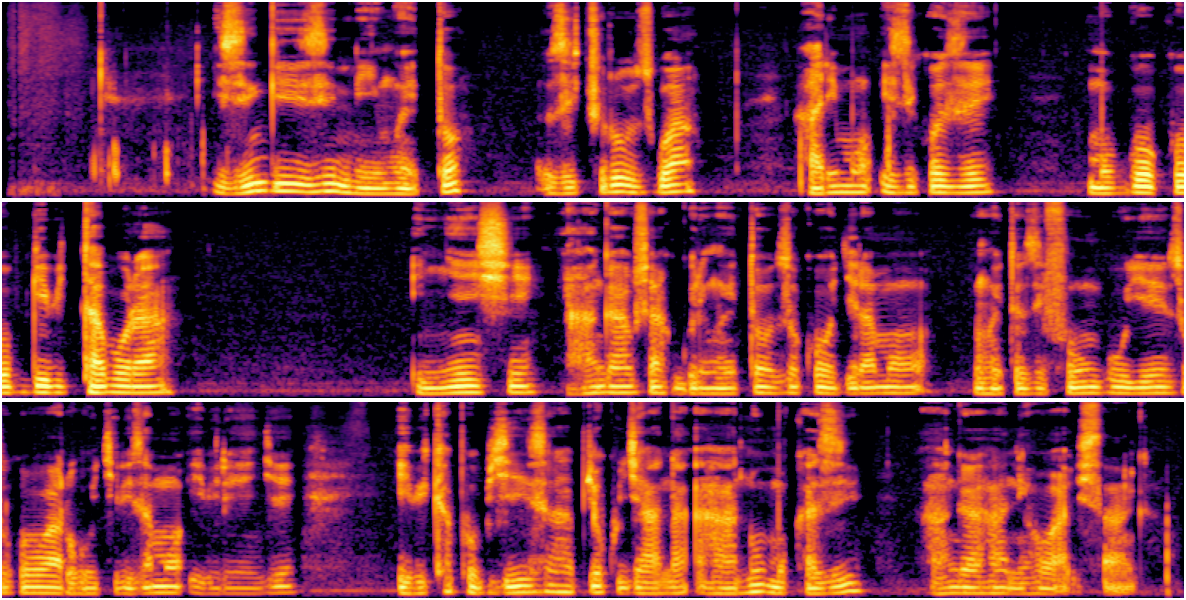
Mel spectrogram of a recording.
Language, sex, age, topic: Kinyarwanda, female, 18-24, finance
